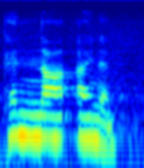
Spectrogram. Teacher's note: There's no R in between Penna and einen.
